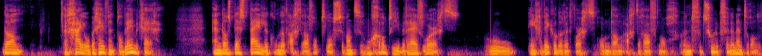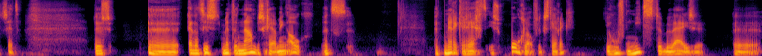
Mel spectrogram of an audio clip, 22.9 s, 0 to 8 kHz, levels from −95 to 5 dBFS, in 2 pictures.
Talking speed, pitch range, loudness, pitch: 165 wpm, 90-120 Hz, -19 LUFS, 100 Hz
